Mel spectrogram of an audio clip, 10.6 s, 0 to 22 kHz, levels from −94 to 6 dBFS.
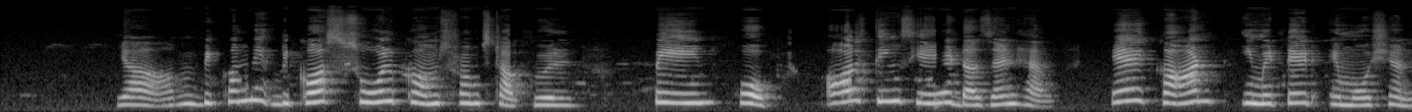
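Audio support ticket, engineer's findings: Faint delayed repeat of the speech, about 267 ms late, in brief scraps at 3.05–3.1 s, 5.9–5.96 s, 9.6–9.65 s, quieter each time. Echo leak: far-end loudspeaker pickup likely slipping past the echo canceller.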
